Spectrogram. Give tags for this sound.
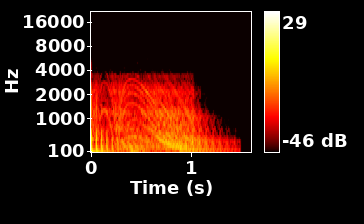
sci-fi amplifier alien amp-modelling virtual-amp laser

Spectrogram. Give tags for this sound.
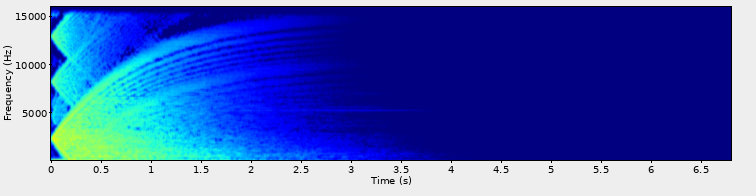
laser machine reverb

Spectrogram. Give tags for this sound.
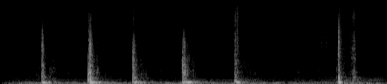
wood-stairs walk feet porch outdoors floor walking wood stairs wooden-stairs wooden outside footsteps

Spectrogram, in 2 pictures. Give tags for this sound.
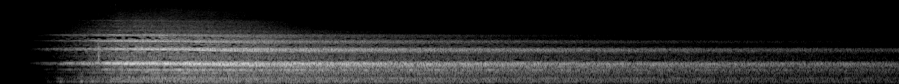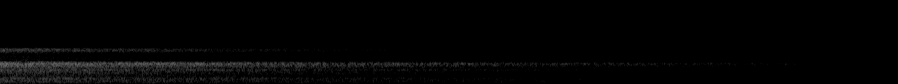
Ghost Horror Scary Scream

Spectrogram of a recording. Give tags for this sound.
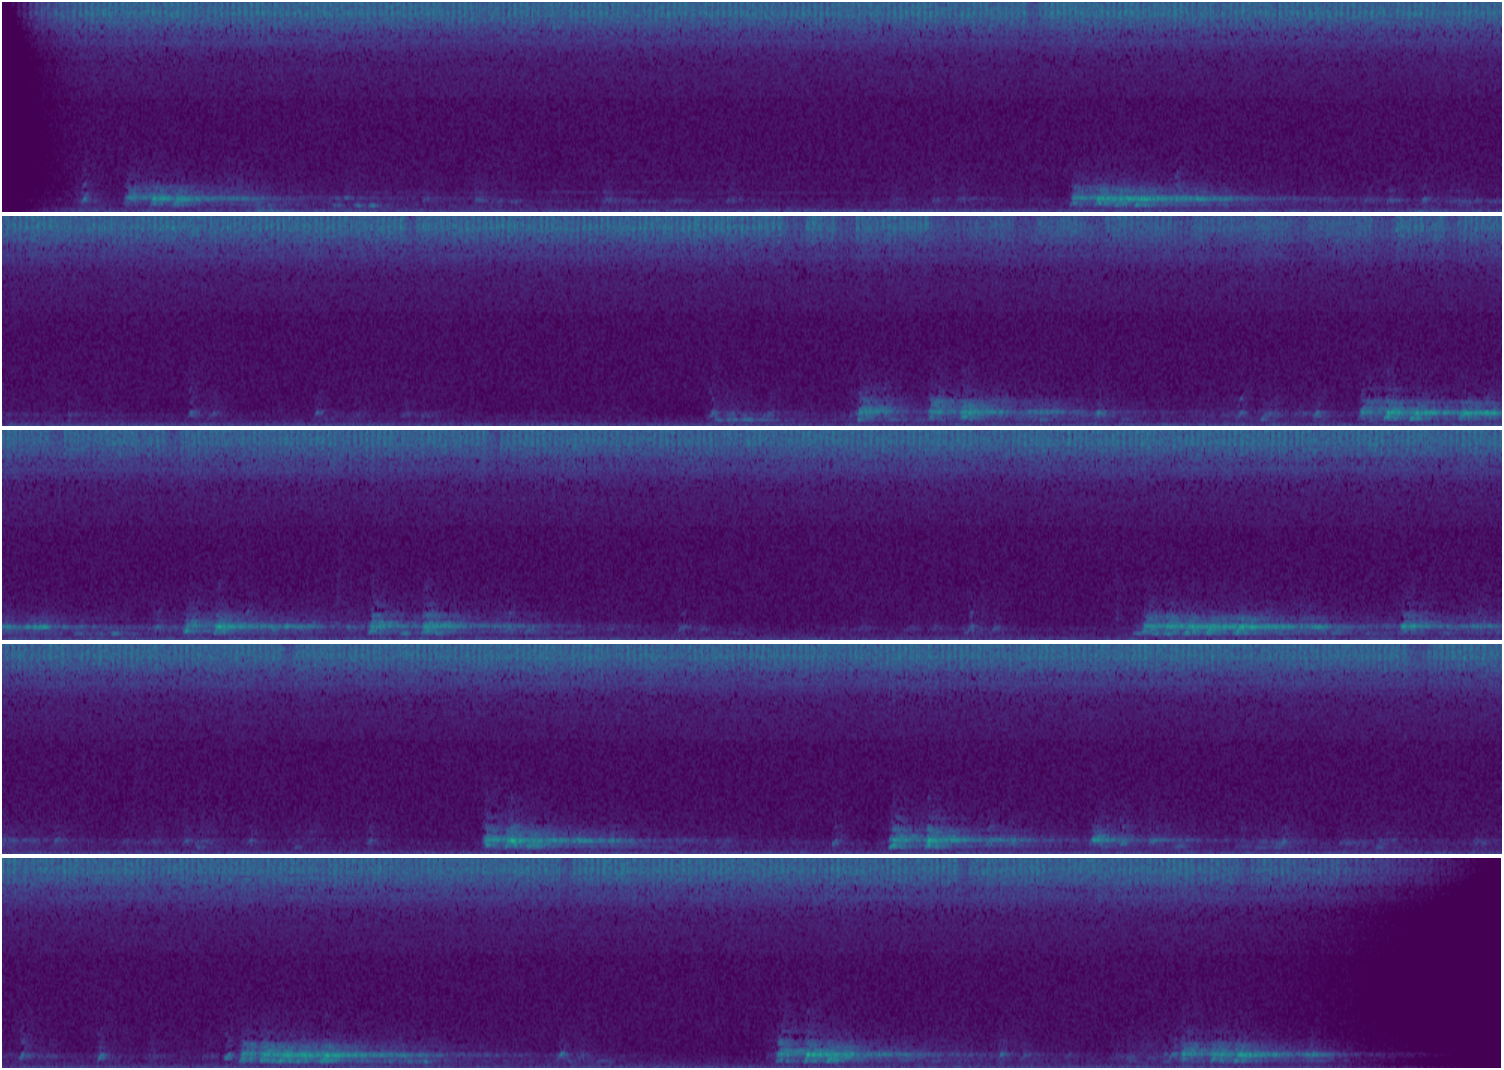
ambiance background-sound field-recording crickets dog barking night general-noise

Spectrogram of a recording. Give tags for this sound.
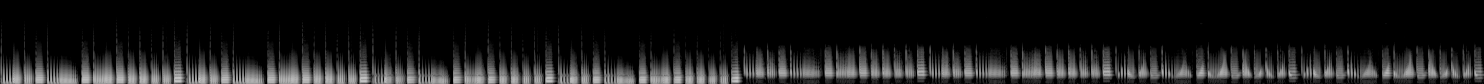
acid bassline dance effect electronic fx house loop rave retro reverb squarewave synth techno

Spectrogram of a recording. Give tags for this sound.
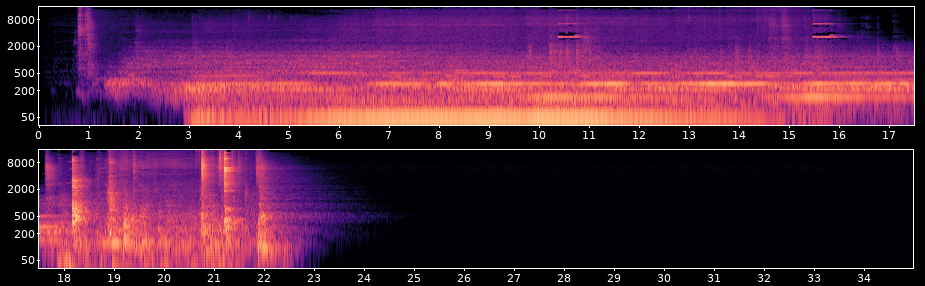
elevator motor

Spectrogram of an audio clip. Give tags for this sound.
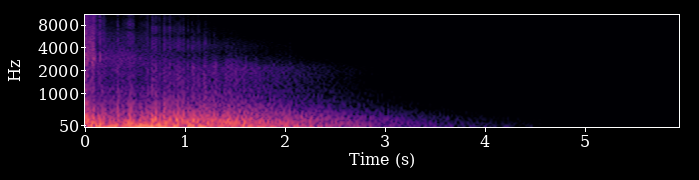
fx harsh

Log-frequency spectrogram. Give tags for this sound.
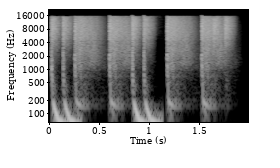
FL-Studio-12 bpm

